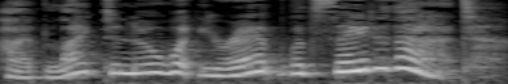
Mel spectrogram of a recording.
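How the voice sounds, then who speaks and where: A woman's voice: high voice, sing-song, normal speed, dark tone, pitched above the performer's own voice. A woman voicing a kindly, dogged country housemaid in a storybook, folksy and ungrammatical, full of flustered exclamations. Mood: shocked.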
